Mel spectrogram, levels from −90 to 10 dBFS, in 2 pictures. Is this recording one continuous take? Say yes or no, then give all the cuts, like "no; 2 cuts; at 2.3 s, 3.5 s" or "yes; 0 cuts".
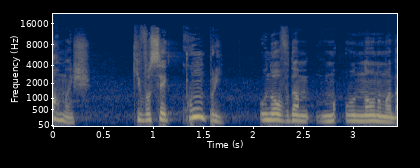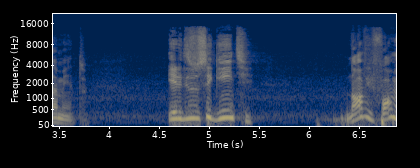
yes; 0 cuts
